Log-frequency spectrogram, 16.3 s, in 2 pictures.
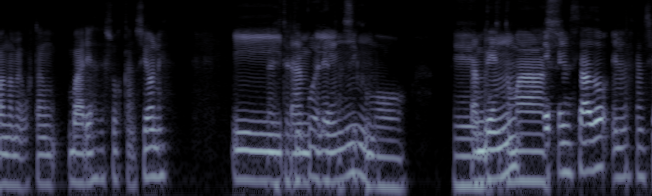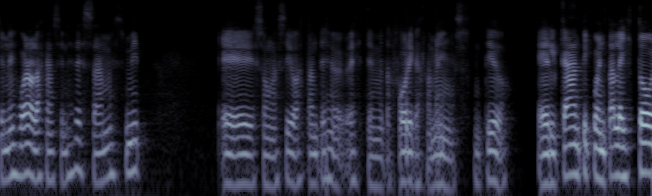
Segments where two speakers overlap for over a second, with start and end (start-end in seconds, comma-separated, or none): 3.3-4.8, 5.8-7.1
